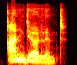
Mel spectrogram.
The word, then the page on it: undulant: Indian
